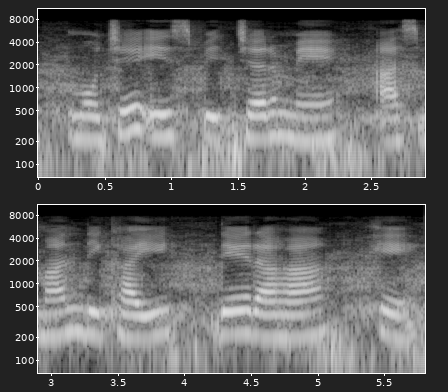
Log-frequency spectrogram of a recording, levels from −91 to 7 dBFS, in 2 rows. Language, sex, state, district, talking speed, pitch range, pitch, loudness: Hindi, female, Madhya Pradesh, Dhar, 95 wpm, 200-220 Hz, 210 Hz, -15 LUFS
